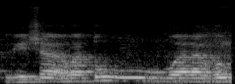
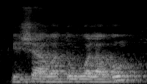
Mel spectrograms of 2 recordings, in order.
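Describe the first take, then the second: First: The nasal sound is held slightly longer. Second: The nasal sound is cut short abruptly. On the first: The speaker calls it right. "seakan-akan seperti yang dipanjatkan sedikit" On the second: The speaker calls it wrong. "jangan langsung diselesaikan bacaan itu ... salah"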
